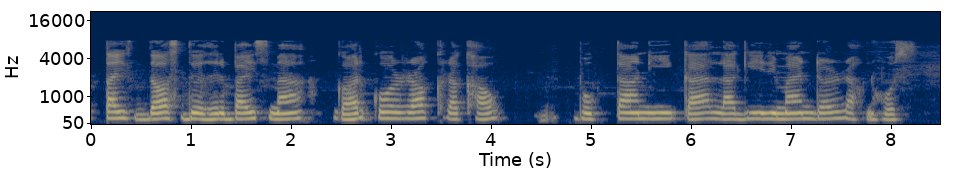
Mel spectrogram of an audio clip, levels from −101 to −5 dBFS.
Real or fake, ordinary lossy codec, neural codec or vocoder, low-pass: real; none; none; none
